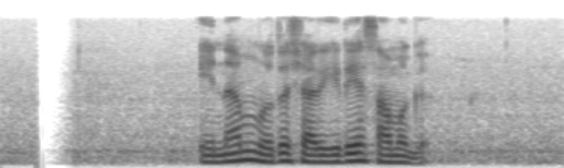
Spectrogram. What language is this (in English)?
Sinhala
